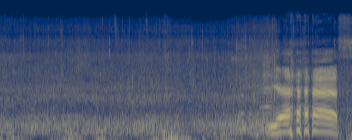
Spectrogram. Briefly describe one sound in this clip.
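Stream water gently laps against rocks.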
